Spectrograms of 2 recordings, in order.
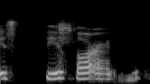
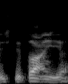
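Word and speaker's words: استطاعة: wajtinabi nawahihi ala qadri istita'ati. Qala ta'ala ala qadri istita'ati. Pelan-pelan bacanya. Ala qadri istita'atihi. Qala ta'ala qul ati'ullaha war rasula fa in Sebentar. Ainnya salah harakatnya. Istita'a ya, bukan istita'i ya.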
